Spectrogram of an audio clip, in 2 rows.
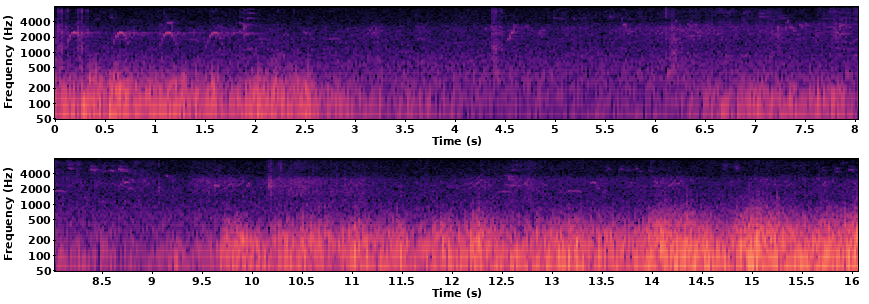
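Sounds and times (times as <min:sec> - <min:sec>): faint clicks: 0:04.3 - 0:04.7.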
